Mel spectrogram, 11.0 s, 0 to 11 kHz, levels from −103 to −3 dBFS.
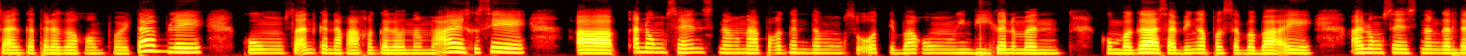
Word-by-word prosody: saan 190 - 0
ka 195 - -3
talagang 185 0 -1
komportable, 250 - +1 0.3
kung 205 0 -3
saan 195 0 0
ka 210 - -2
nakakagalaw 185 0 -1
nang 190 0 -6
maayos. 255 +4 +3
Kasi, 240 0 +1 0.4
ah, 195 -1 +9 0.2
anong 255 -1 0
sense 240 +1 -4
ng 215 -1 -4
napakaganda 205 +1 -4
mong 200 0 -10
suot, 220 - -5
'di 200 - -8
ba, 205 +1 -1
kung 205 0 -7
hindi 200 -1 -4
ka 205 - +3
naman 195 -1 -2 0.3
kumbaga 200 +2 +6
sabi 195 0 -1
nga 210 - 0
'pag 195 -1 -5
sa 195 - -3
babae, 185 +1 +2 0.3
anong 225 +1 +1
sense 210 -3 -3
ng 210 -1 -3
ganda 200 0 0
205 Hz, 185 wpm, -24 LUFS, 190-220 Hz, 0.4 s, ah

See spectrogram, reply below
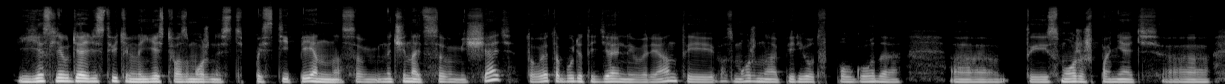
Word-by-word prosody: Если 150 +1 +5
у 150 - +6
тебя 145 -1 +9
действительно 135 -2 +3
есть 125 +1 +3
возможность 120 -2 0
постепенно 120 -1 +2
совм 115 0 -5
начинать 125 -1 +1
совмещать, 125 - -2
то 120 +3 -3
это 150 -1 +1
будет 135 0 -1
идеальный 125 -2 0
вариант. 120 +9 -3
И, 115 -2 -3
возможно, 130 -3 -3
период 120 +1 -3
в - - -20
полгода, 120 -1 -4 0.5
а, 110 -1 -5 0.2
ты 115 0 -3
сможешь 125 0 -1
понять, 120 -3 -4
а, 115 -1 -5
120 Hz, 120 wpm, -20 LUFS, 115-130 Hz, 0.5 s, тебя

